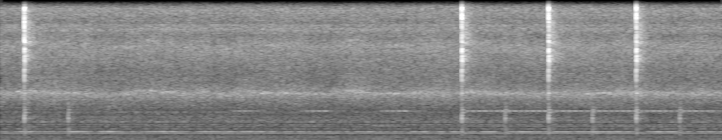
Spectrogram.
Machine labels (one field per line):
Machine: valve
